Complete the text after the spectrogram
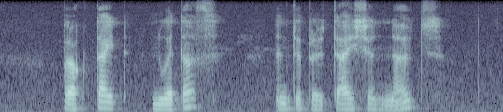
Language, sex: Afrikaans, female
